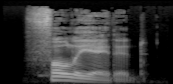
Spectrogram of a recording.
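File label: "foliated", British English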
